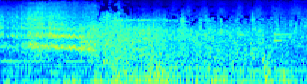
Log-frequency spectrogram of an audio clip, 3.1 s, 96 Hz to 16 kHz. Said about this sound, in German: Der Ford C-Max, den sie auf Renés Namen gemietet haben, fährt mit 69 Stundenkilometern frontal in einen 2003er VW Jetta.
